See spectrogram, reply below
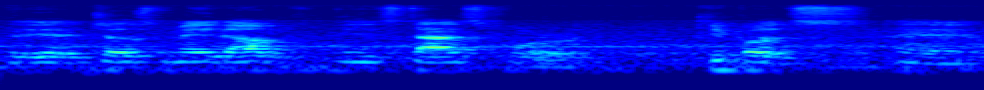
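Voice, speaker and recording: Heard from afar in an echoey room over constant background noise, a young man with an Ecuadorian accent and a gravelly, mid-range voice responds to interview questions. As a student interviewee, he hesitates a lot, using fillers and starting his sentences over.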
